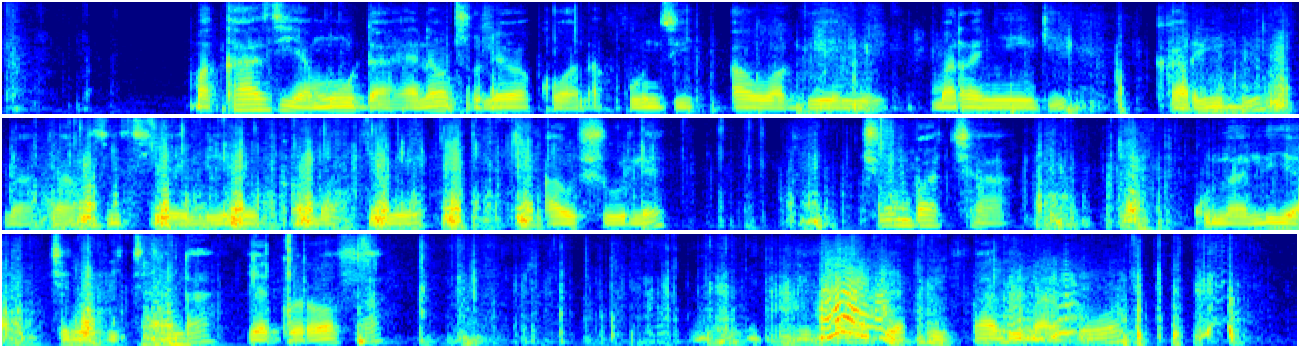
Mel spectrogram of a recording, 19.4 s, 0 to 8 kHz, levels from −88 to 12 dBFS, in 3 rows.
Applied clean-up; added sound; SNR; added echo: neural mask model RNNoise.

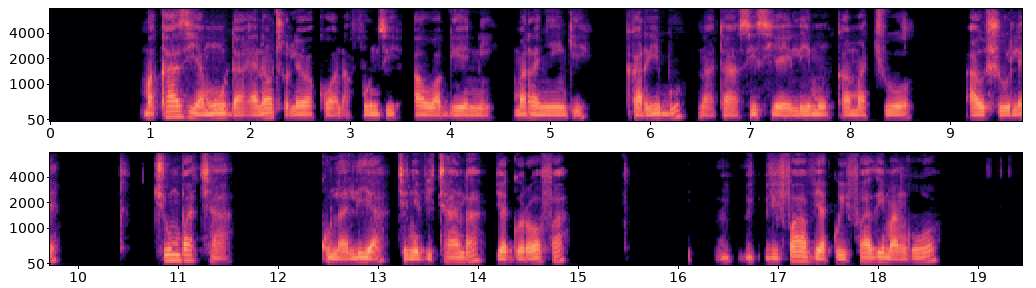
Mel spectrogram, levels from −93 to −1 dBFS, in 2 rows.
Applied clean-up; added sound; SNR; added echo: none; none; none; none.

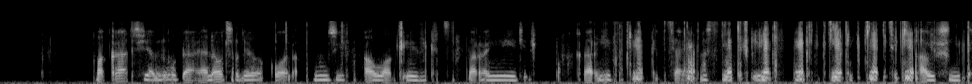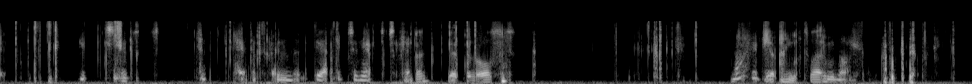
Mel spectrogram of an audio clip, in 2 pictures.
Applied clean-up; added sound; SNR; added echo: neural diffusion model UNIVERSE++.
